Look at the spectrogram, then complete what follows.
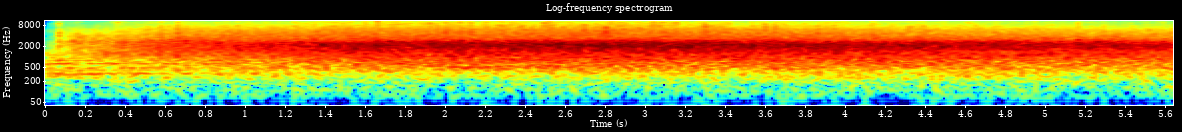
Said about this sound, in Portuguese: Aplauda essa palavra.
